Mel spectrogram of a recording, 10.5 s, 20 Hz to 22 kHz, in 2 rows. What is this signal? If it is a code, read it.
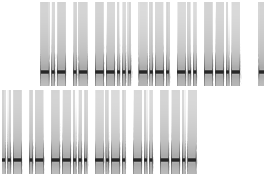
Morse code, heard as a keyed tone, about 22 wpm, 700 Hz. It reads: KA7CDQ KA7CDQ
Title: USA Call Signs Repeated 2x 22wpm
